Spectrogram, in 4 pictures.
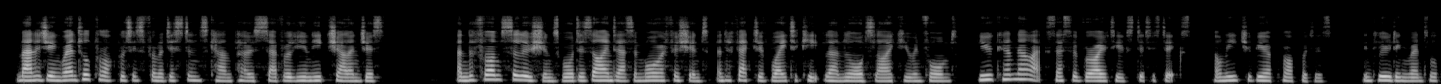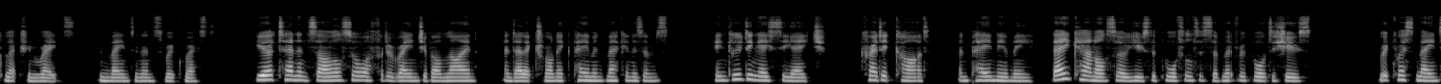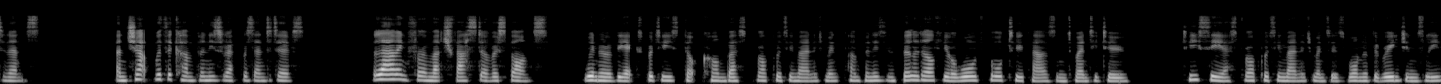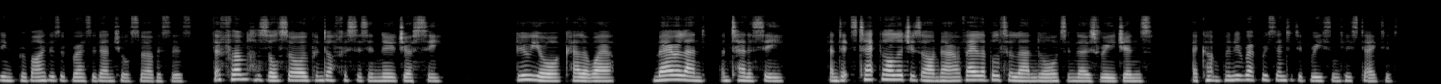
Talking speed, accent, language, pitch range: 160 wpm, British, English, 165-195 Hz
